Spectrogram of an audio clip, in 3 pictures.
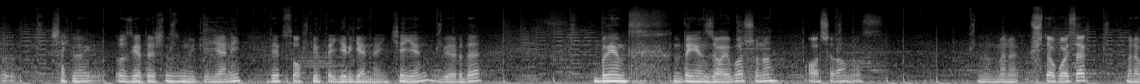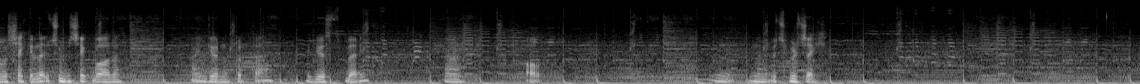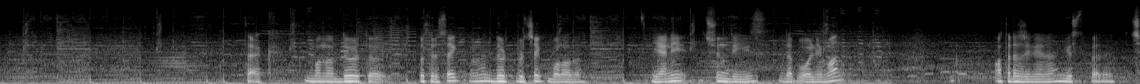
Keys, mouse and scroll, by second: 2.6 click, 4.0 scroll down 2, 8.3-11.4 drag, 14.0-15.6 drag, 17.1-21.1 drag, 23.2 ctrl+z, 24.3-29.8 drag.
